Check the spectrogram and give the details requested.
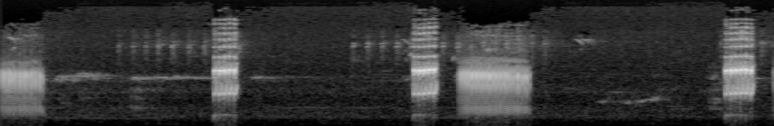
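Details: Grunts and tapping from a sparrow-sized rail of grassy wetlands: broad buzzy grunts alternate with sharp pulsed rattles, and long, thin squealing whistles run between the louder notes. No other sounds are present.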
